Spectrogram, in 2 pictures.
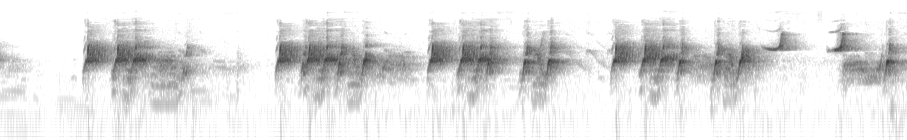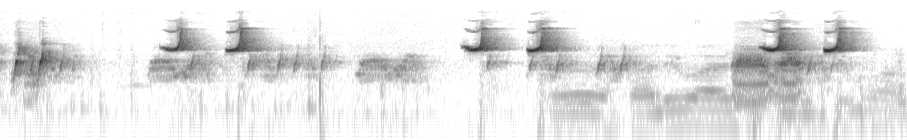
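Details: Common quail calling in the evening: sharp three-note bursts repeated in quick succession for several seconds, followed by scattered softer notes and thin high chirps.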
